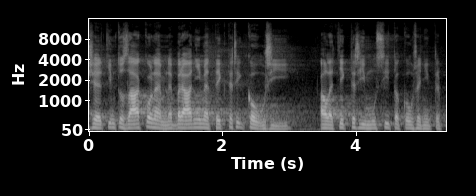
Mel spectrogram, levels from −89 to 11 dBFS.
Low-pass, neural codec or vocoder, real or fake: 14.4 kHz; none; real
